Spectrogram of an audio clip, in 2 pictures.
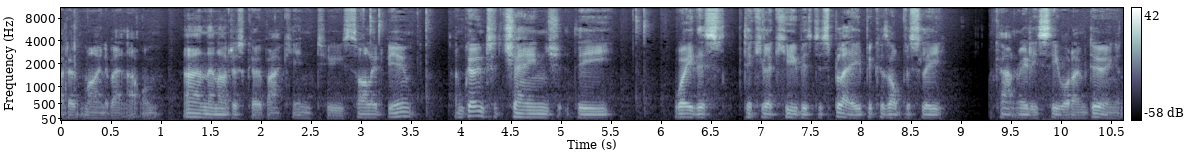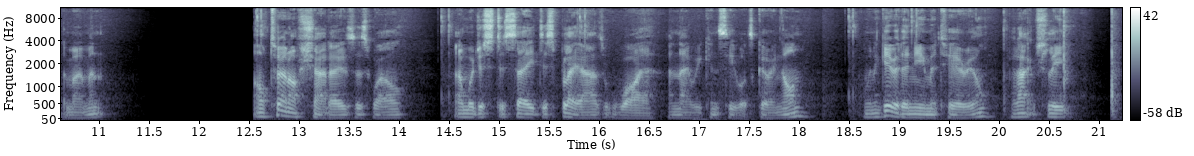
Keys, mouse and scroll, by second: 0.0 Tab, 3.0 z, 3.0 click, 3.8-4.3 scroll down 1, 5.7 click, 8.2 scroll down 1, 12.6 click, 18.5 click, 20.1 scroll down 1, 20.5 shift+middle click.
